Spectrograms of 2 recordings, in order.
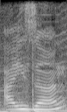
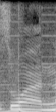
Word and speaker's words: IZ*ONE: Next another K-pop update ini ada dari girl band Aizen tapi bacanya yang benar adalah One.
